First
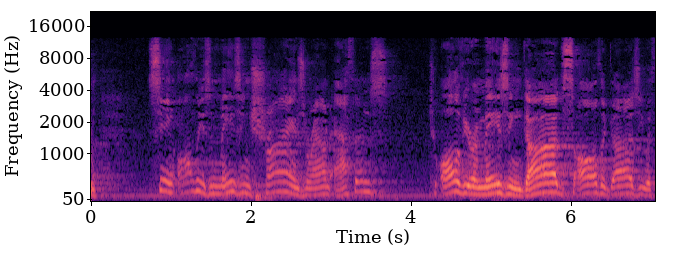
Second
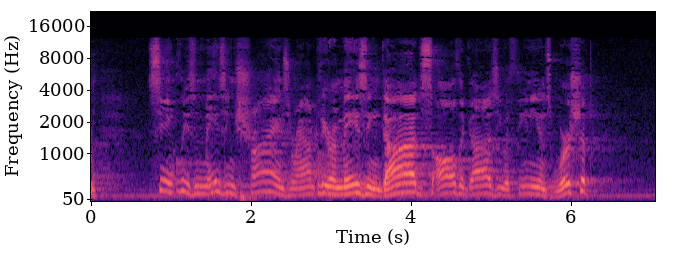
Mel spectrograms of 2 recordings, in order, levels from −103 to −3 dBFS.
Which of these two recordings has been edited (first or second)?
second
